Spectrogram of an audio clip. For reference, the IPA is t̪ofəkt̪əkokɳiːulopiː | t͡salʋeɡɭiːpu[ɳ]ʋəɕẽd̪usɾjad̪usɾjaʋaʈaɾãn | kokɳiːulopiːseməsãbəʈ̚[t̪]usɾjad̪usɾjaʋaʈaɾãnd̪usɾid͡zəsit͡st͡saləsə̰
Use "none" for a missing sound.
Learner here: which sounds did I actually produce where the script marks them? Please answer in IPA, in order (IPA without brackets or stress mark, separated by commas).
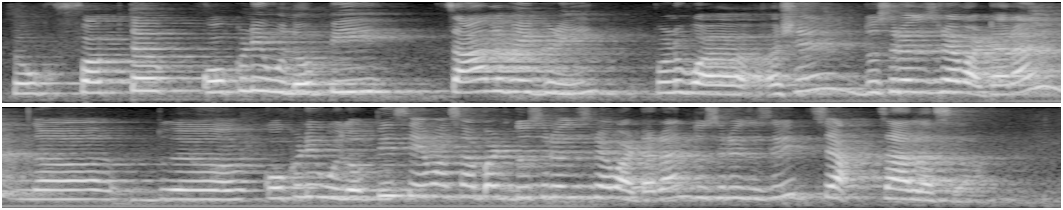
ɳ, d̪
